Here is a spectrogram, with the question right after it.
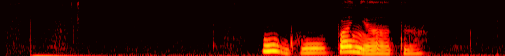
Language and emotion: Russian, sad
